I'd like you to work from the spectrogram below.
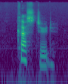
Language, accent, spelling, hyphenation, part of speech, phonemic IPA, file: English, US, custard, cus‧tard, noun, /ˈkʌs.tɚd/, En-us-custard.ogg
